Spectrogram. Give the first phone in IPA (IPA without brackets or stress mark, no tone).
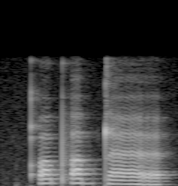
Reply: qʼ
